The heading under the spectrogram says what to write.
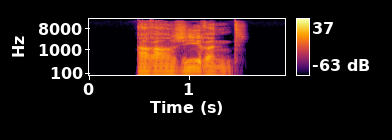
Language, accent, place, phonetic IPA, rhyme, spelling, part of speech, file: German, Germany, Berlin, [aʁɑ̃ˈʒiːʁənt], -iːʁənt, arrangierend, verb, De-arrangierend.ogg
- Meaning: present participle of arrangieren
